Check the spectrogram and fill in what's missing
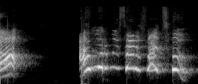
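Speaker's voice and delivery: high, loud laughing cry; excited laughing shout. Real, not acted. Niece shouting to viewers she wants love, laughing. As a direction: squeal it out through a laugh.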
